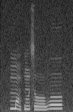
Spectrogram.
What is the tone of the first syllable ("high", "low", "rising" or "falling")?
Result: falling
